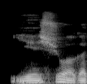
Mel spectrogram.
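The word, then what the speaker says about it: 예슈아: 땅으로 이끌고 가지 않습니까 여호수아도 신약적으로 발음하면 이에 슈아가 되기 때문입니다 언약적인 관점으로는 그렇다라는 것이죠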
